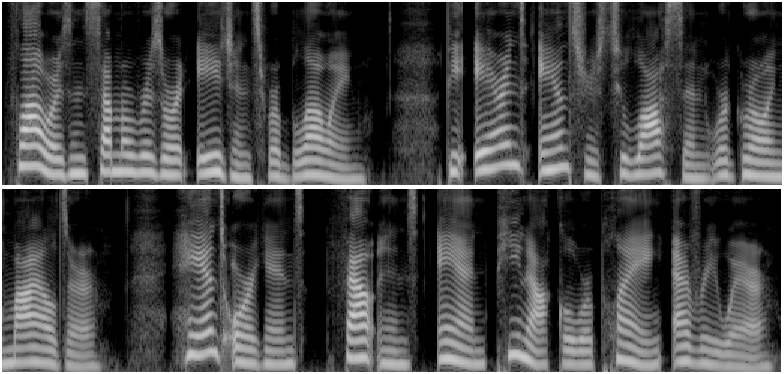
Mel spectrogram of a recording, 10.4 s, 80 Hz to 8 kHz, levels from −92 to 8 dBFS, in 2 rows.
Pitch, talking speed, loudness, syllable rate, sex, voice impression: 195 Hz, 140 wpm, -21 LUFS, 5.1 syllables/s, female, feminine, adult-like, tensed, powerful, clear, intellectual, slightly friendly, slightly unique, lively, sharp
